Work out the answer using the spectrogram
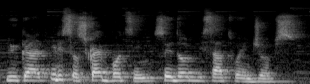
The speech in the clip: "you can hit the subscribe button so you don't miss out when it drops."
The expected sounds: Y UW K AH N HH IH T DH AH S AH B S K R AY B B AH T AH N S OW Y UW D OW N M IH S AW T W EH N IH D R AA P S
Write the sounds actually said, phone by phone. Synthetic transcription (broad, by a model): Y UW K AH N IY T S AH B S K R AY B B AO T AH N S OW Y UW D OW N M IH S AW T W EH IH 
